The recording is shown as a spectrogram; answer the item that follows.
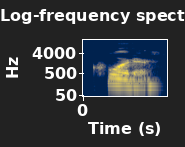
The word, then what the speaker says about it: quarter: those links for today let's just think about stretching the first syllable core and being fast on the second syllable quarter next thing to watch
